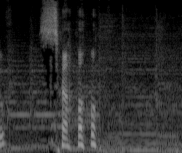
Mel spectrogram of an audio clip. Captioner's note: laughing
